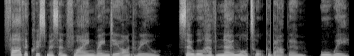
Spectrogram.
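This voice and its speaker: Audio drama mother, played by a woman: skeptical, firm and measured, soft warm tone, close dry sound. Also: medium pitch, sing-song, dry recording, close to an everyday voice. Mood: leading, reasoning. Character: sensible, skeptical young English mother denying childhood magic.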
